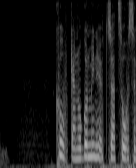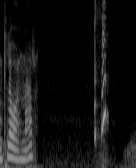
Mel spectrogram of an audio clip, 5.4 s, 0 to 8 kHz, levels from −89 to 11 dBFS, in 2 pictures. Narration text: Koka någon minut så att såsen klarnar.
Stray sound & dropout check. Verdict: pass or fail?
fail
